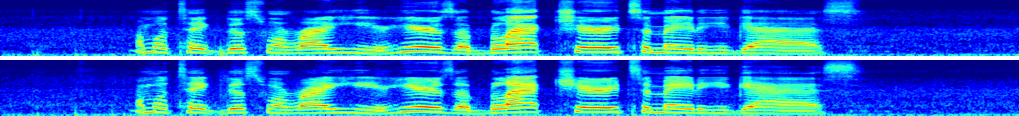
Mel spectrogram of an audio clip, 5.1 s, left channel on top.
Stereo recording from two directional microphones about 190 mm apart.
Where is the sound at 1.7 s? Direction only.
35° left (ahead or behind).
